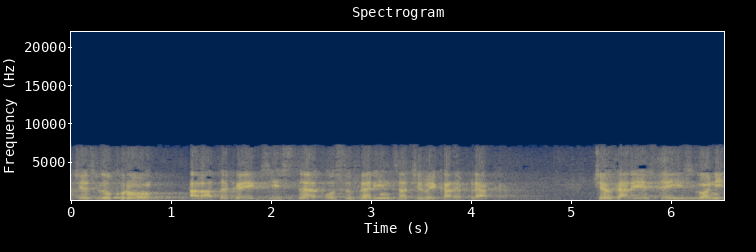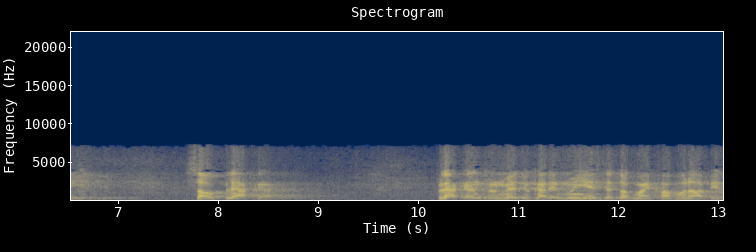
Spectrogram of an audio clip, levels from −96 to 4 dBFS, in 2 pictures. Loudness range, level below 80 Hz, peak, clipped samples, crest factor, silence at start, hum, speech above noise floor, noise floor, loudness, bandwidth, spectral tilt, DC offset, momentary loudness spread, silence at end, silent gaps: 3 LU; -62 dBFS; -2 dBFS; under 0.1%; 22 dB; 0 s; none; 24 dB; -46 dBFS; -21 LUFS; 7.6 kHz; -3 dB/octave; under 0.1%; 19 LU; 0 s; none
